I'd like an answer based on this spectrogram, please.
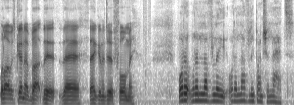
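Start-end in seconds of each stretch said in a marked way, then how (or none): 3.5-5.4 high, creepy, unsettling delivery. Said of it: "why is that so creepily?".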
